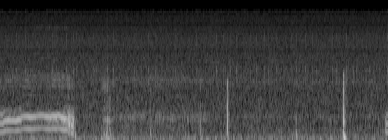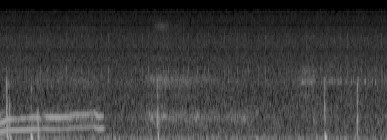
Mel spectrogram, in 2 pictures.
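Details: A sleeping pug squeaking in its sleep indoors; two drawn-out, whiny squeals with a level, slightly wavering tone, each about one to one and a half seconds long, separated by quiet breathing and small clicks.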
